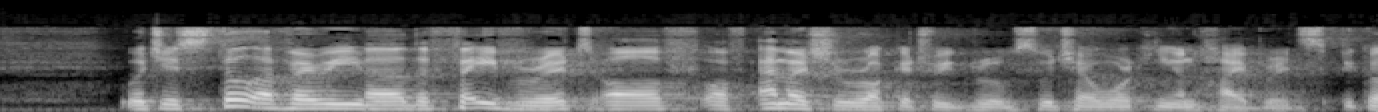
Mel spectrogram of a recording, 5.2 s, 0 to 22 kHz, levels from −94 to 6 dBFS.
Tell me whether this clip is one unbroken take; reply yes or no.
no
